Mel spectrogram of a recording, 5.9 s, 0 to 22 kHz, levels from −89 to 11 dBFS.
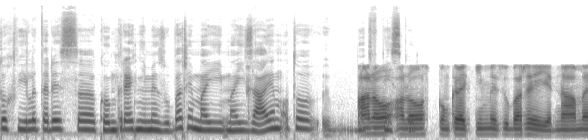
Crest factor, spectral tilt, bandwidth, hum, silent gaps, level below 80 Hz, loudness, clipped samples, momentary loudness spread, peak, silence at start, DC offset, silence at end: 18 dB; -6 dB/octave; 15.5 kHz; none; none; -64 dBFS; -24 LUFS; under 0.1%; 5 LU; -6 dBFS; 0 s; under 0.1%; 0 s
